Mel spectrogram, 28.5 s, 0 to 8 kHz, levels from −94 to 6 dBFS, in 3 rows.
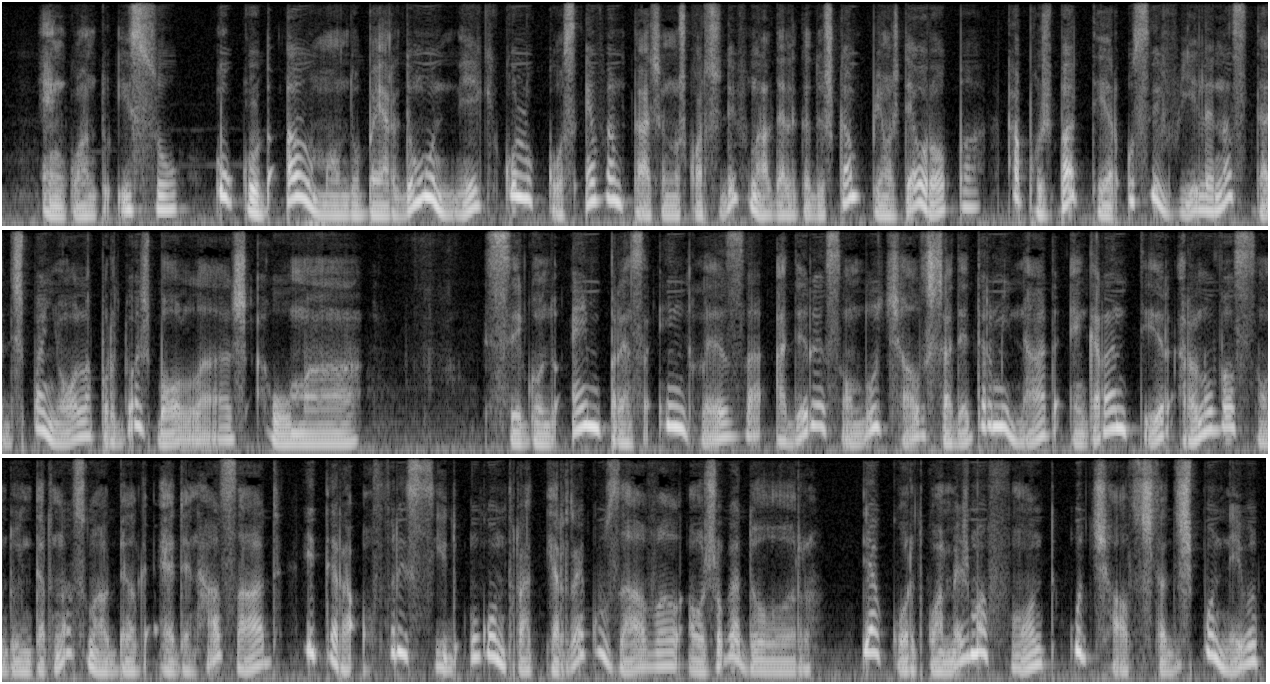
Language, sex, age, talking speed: English, male, 50-69, 150 wpm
